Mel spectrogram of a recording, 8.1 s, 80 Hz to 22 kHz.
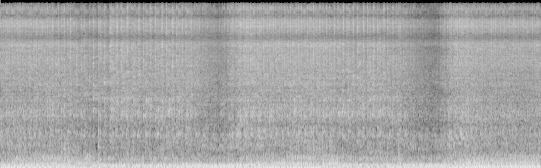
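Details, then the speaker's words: Project truck with LS swap on a lift; loud, deep V8 burble that surges and stumbles unevenly instead of settling and won't run under throttle, caused by two big vacuum leaks and no mass airflow sensor. "obviously it wouldn't run under throttle um especially not spend the tire so we've got no mass airflow sensor which means no run pretty much um and we've got a couple of vacuum leaks"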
